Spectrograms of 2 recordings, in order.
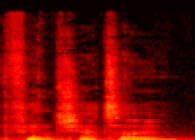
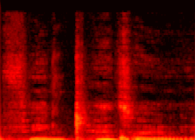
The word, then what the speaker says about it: fianchetto: Okay, I'm going to take her and fianchetto, I think. Or fianchetto, if you prefer that pronunciation. I like the cello sound.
